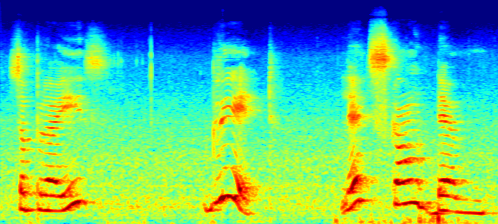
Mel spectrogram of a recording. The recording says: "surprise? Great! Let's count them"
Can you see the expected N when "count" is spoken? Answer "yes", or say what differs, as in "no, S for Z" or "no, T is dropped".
no, N is dropped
